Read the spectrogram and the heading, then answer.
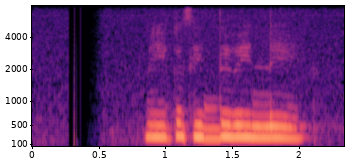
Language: Sinhala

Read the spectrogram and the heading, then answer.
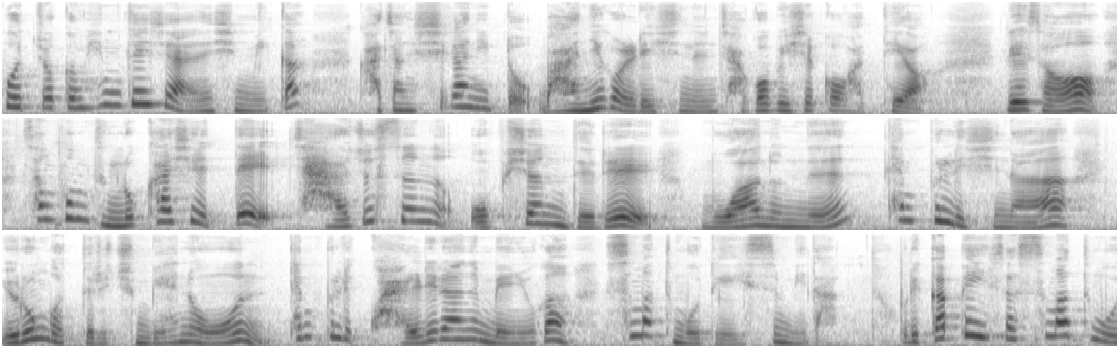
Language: Korean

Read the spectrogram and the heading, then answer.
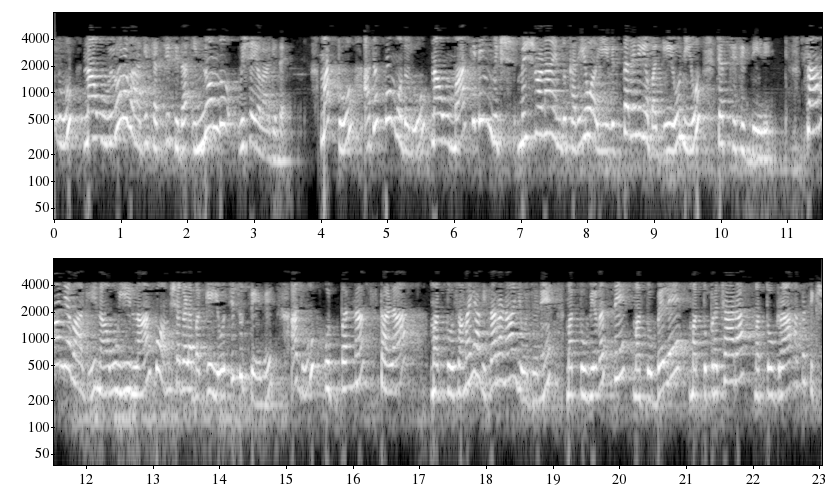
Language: Kannada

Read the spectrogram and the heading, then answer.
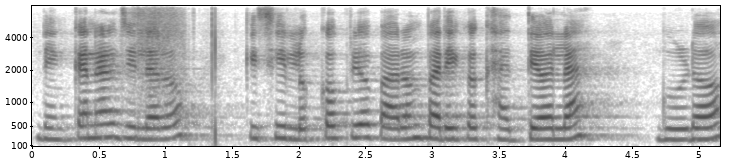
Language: Odia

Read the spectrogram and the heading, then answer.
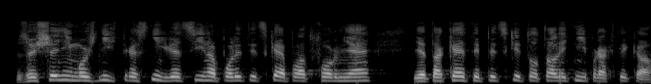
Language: Czech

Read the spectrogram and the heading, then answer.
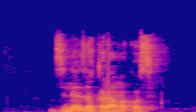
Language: Kinyarwanda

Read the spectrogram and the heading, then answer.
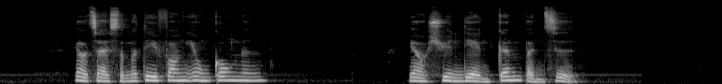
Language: Chinese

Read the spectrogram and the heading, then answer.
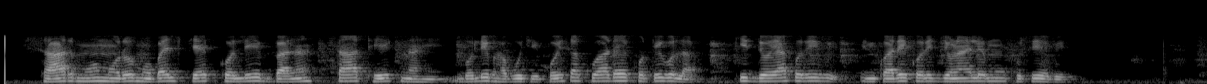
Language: Odia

